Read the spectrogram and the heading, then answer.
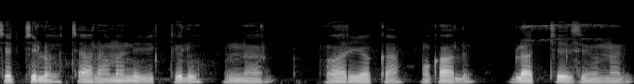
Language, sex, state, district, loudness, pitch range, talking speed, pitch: Telugu, male, Telangana, Mahabubabad, -20 LUFS, 95-105 Hz, 115 wpm, 95 Hz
